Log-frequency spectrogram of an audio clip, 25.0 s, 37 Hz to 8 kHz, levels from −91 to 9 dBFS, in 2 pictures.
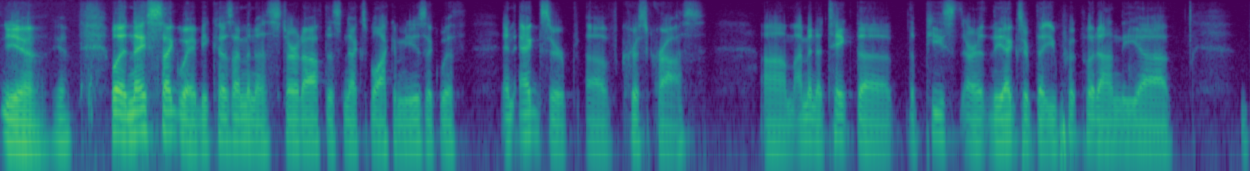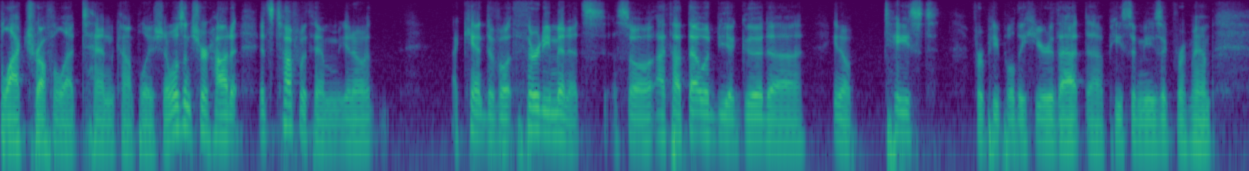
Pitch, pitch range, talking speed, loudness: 90 Hz, 85-100 Hz, 205 wpm, -28 LUFS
